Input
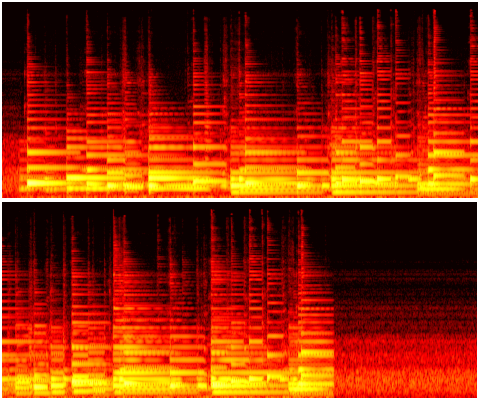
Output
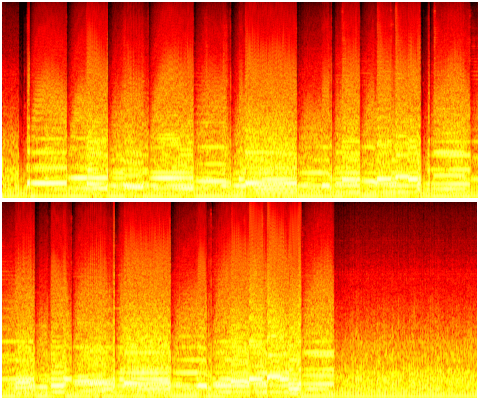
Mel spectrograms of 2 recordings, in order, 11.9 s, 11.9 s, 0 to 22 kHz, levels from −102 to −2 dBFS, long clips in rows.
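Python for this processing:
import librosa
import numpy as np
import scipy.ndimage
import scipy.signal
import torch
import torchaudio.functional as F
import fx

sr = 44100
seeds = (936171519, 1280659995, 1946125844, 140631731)

y = fx.auto_swell(x, sr, attack_ms=762.0)
y = fx.add_hum(y, sr, base_hz=50, snr_db=12)
y = fx.fuzz(y, sr, gain_db=39.0, gate_db=-48.0)
y = F.gain(torch.from_numpy(y), 6.5).numpy()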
